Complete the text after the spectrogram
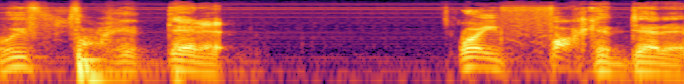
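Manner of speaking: mock drunk voice. Retelling a drunk fan in a hotel elevator: imitating a very drunk man. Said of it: "This guy's so drunk he's a zombie".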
